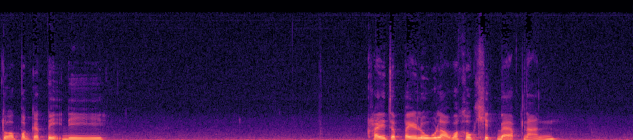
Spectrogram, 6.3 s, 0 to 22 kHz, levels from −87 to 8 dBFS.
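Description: No technical faults can be heard anywhere in the recording.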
